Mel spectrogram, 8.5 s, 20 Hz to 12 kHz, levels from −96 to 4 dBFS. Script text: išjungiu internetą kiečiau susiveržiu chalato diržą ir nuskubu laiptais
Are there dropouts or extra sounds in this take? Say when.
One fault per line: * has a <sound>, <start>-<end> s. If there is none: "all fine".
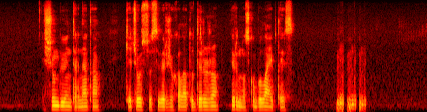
* has a laugh, 6.7-7.3 s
